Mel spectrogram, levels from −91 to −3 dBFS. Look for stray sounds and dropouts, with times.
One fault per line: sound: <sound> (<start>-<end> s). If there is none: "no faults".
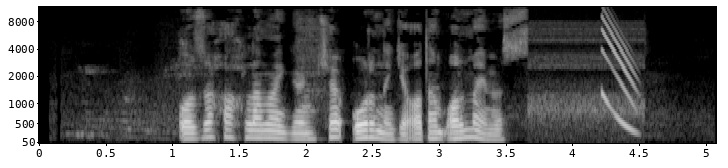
sound: chirp (4.2-4.5 s)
